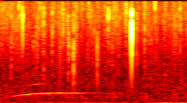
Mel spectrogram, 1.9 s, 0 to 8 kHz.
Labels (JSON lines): {"label": "biophony", "recorder": "SoundTrap 300"}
